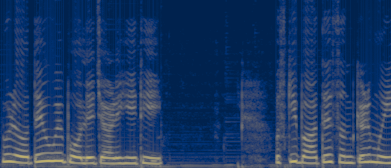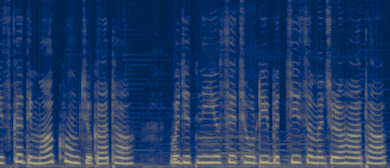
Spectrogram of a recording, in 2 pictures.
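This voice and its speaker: A woman narrating a romantic novel audiobook in a steady storytelling manner. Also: sits high. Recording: distant dull lo-fi with faint music.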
